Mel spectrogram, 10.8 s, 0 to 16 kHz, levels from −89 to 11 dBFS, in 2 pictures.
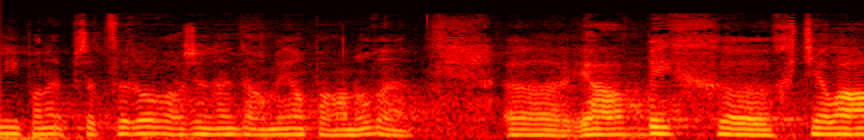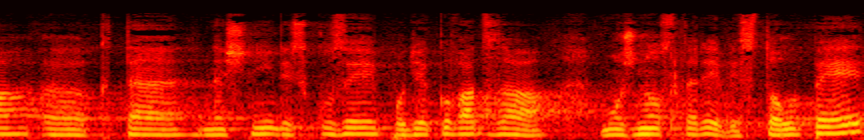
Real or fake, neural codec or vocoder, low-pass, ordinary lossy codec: fake; vocoder, 44.1 kHz, 128 mel bands, Pupu-Vocoder; 14.4 kHz; MP3, 48 kbps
